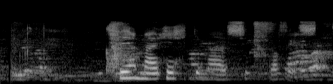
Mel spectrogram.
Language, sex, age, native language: Icelandic, female, 10, Icelandic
